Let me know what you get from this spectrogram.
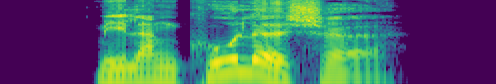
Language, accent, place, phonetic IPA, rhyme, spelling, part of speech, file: German, Germany, Berlin, [melaŋˈkoːlɪʃə], -oːlɪʃə, melancholische, adjective, De-melancholische.ogg
- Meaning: inflection of melancholisch: 1. strong/mixed nominative/accusative feminine singular 2. strong nominative/accusative plural 3. weak nominative all-gender singular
